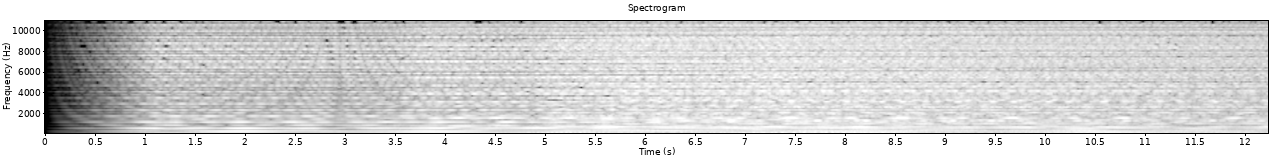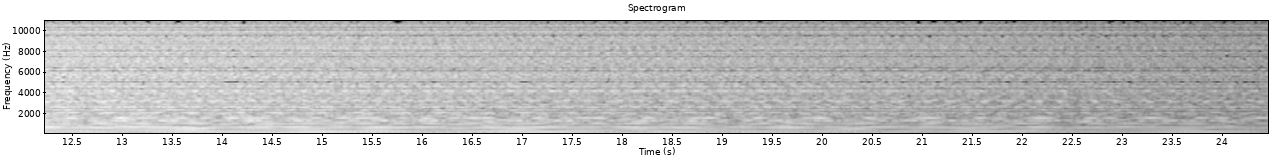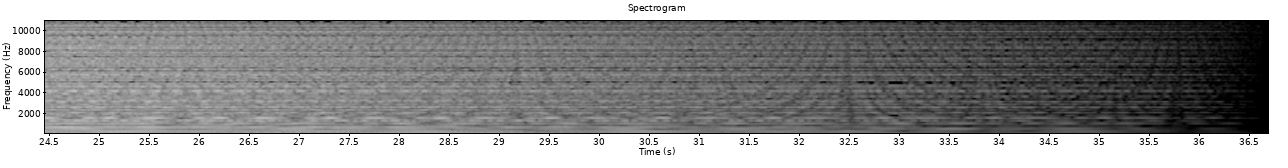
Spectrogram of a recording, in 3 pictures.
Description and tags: Some cinematic pads.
